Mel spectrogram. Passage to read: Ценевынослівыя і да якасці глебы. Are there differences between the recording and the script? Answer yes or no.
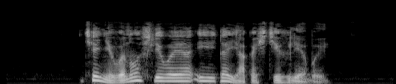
no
